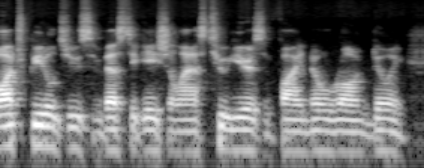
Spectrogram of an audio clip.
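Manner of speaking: ordinary delivery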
